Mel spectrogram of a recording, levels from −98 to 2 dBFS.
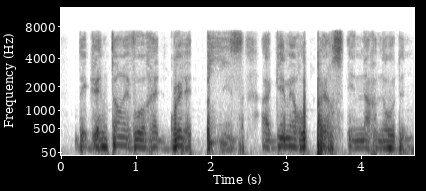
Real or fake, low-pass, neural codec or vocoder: fake; 7.2 kHz; codec, 16 kHz, 2 kbps, FunCodec, trained on Chinese and English, 25 frames a second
